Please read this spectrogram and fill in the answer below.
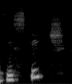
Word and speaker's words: Viskic: who's just logging on my name is viskitch and there will be a quiz later on on how to pronounce my surname and the winner gets a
